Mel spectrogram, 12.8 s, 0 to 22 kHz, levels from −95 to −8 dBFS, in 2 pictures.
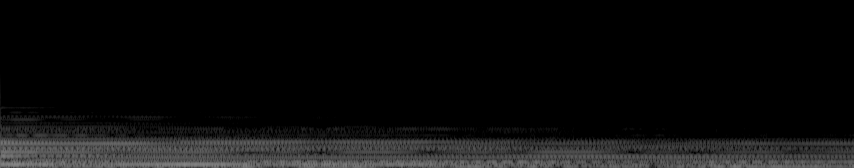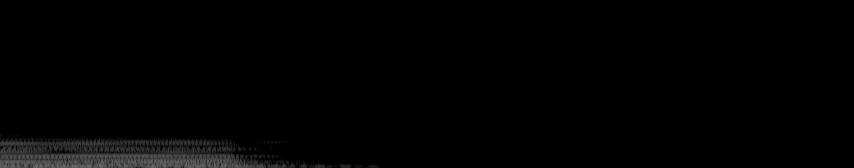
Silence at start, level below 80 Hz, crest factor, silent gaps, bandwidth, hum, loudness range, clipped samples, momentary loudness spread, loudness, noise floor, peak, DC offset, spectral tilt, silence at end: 0 s; -68 dBFS; 16 dB; none; 2 kHz; none; 10 LU; under 0.1%; 10 LU; -60 LUFS; -86 dBFS; -44 dBFS; under 0.1%; -12 dB/octave; 4 s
